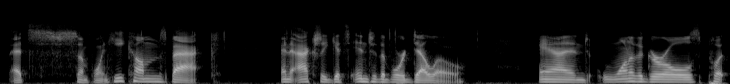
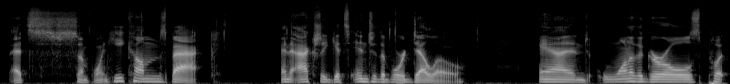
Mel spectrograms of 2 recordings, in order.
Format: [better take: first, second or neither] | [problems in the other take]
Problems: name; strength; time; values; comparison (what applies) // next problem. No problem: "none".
second | muffled; slightly; fading above 3.5 kHz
